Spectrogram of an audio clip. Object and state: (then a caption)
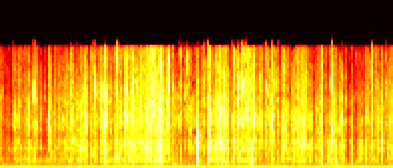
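Plastic padded mailer being crinkled. An Amazon Prime plastic bubble-lined padded mailer, flat and soft, lies on a wooden table and is crinkled and rubbed with fingertips and long green nails. The result is a continuous, dense, bright crinkling and rustling with many small crackles running together and little low end.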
